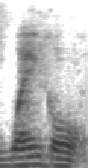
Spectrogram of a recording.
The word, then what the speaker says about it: Wankel: you in the chat it's w-a-n-k-e-l that's weinkel engine um so let me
